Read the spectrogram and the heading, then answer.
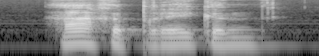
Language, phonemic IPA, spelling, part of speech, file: Dutch, /ˈhaɣəˌprekə(n)/, hagepreken, noun, Nl-hagepreken.ogg
- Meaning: plural of hagepreek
